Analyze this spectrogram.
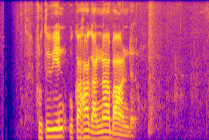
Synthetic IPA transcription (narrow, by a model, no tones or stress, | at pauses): pɾut̪uʋijenukaɦaɡanːaːbaːɳɖə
